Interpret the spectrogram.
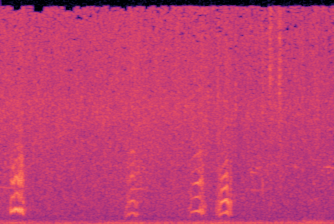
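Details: A Brolga (Grus rubicunda) in the Riverina of southwest NSW, Australia, gives four short, hoarse trumpeting notes, the last two close together, over a steady low rumble of wind.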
